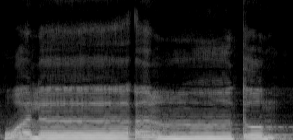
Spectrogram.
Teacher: اخفا کا مطلب ہوتا ہے نہ تو یہ بالکل غنہ کرنا ہے، نہ اسے واضح کر کے پڑھنا ہے، بلکہ غنہ اور اظہار کے بیچ میں اخفا کرنا ہے، یعنی آواز کو ناک اور منہ کے بیچ میں رکھ کر سائیڈ سے ادا کرنا ہے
